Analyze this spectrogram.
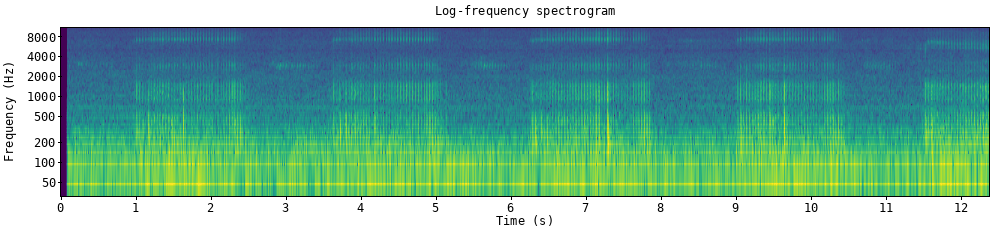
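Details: Minnie, a pet cat, purring on a sleepy August morning in Barcelona, with another cat, Elsa, in the background; a continuous low rumbling purr, with brighter phases swelling and fading about every two and a half seconds.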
